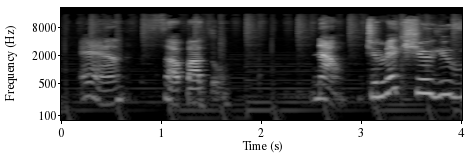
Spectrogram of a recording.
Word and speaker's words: zapato: In most countries, it's pronounced like the soft version of letter C. But in Spain, this letter is pronounced th.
